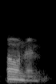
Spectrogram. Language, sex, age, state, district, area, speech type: Telugu, male, 45-60, Andhra Pradesh, East Godavari, rural, conversation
